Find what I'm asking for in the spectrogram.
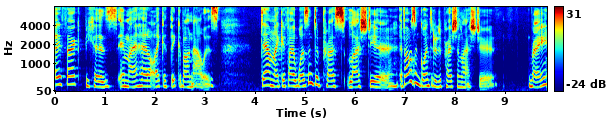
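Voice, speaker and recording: Noticeable background noise sits behind a woman speaking in a medium pitch. She moves at a moderate pace with ordinary pitch variation. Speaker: podcast host. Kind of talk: casual personal talk. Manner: halting, stuttering.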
